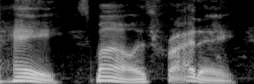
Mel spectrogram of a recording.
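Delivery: slow, bright, friendly, cheerful delivery. Retelling what they said to a coworker: imitating own cheerful greeting. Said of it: "Didn't demand it".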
